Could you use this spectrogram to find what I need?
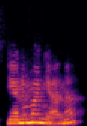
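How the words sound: The voice rises at the end.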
